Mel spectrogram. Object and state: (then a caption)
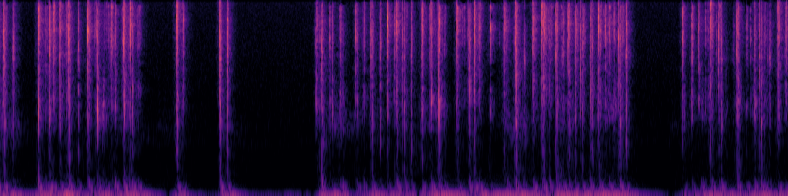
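Plastic computer keyboard being typed on. Long dark-painted nails and fingertips type on a white low-profile plastic computer keyboard resting on a desk, producing rapid, bright clicking keystrokes over a steady low hum. The typing runs in bursts, with a longer pause in the middle where only a few scattered key taps sound, and a brief break near the end before it resumes.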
